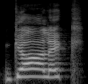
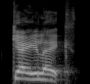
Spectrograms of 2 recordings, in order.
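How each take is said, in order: First: The word is given its Scottish pronunciation. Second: The word is given its Irish pronunciation. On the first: It names the Scottish language. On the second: It names the Irish language.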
